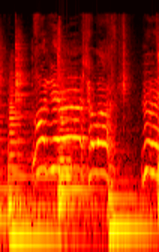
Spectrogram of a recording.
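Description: Background music: plucked guitar-like notes over a bass line that changes note every half second or so, with a bending voice-like sound in the middle.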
